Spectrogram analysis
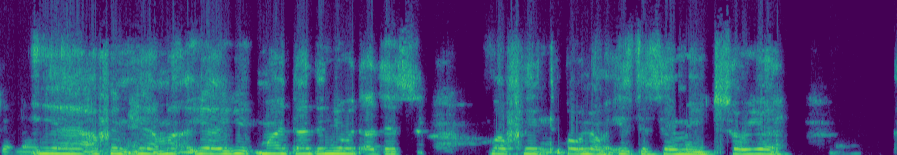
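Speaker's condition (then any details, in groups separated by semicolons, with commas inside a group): Cerebral palsy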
